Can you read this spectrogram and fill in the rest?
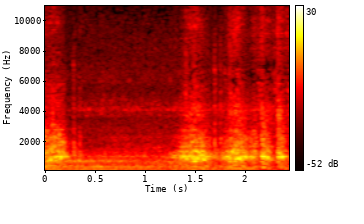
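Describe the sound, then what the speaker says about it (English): A car that has just been jump-started on a cold day, with its engine catching and running in a steady mid-pitched drone that briefly swells louder partway through, close and without talk. "Jumped the car for the second time."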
